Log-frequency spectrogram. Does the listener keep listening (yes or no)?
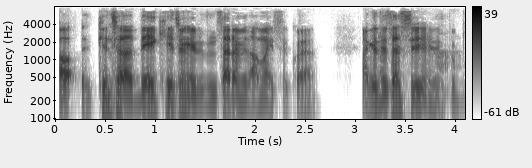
yes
